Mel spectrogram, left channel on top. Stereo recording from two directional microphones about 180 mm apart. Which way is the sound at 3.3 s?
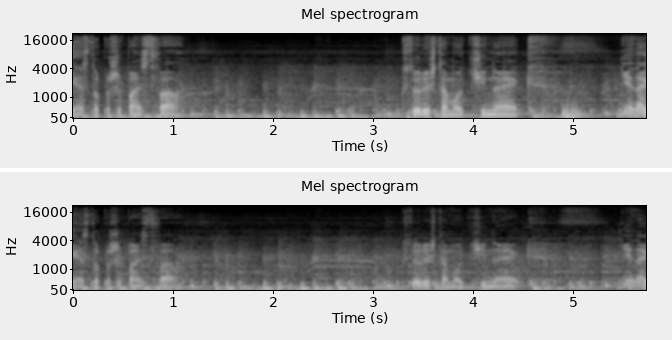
40° left (ahead or behind).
